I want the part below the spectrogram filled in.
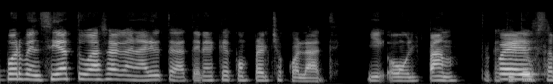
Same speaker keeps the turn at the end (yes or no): no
